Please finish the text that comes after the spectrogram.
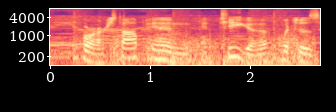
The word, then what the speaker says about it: Antigua: say good things for our stop in Antigua which is how the locals pronounce the name of the island we decided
